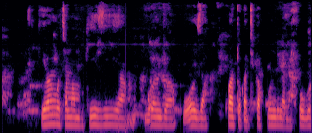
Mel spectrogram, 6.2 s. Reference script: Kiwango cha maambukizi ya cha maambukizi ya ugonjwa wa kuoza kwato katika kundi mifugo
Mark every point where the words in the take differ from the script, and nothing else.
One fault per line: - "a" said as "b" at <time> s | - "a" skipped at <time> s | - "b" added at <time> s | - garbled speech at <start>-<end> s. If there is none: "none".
- "cha maambukizi ya" skipped at 2.5 s
- "la" added at 5.6 s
